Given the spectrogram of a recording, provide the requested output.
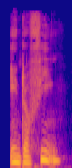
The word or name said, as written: endorfin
